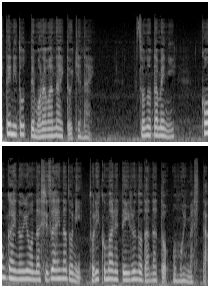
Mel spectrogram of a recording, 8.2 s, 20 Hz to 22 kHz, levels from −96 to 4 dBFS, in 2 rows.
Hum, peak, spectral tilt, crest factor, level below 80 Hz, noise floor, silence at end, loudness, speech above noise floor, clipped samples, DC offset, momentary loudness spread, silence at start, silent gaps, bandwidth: none; -10 dBFS; -6.5 dB/octave; 16 dB; -54 dBFS; -49 dBFS; 0 s; -26 LUFS; 24 dB; under 0.1%; under 0.1%; 11 LU; 0 s; none; 14.5 kHz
